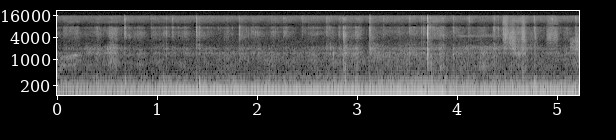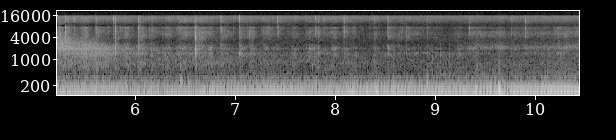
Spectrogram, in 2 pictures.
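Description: Faint hoofbeats of a horse jogging on a sand arena, irregular soft clicks over a steady low rumble.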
